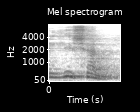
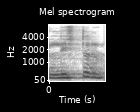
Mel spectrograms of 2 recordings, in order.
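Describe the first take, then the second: First: लिशन with no T, sh straight into the final n; silent T. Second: लिस्टन with the T pronounced after the S; wrongly sounded T. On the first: Teacher corrects the common reading, लिशन with silent T. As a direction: drop the T in लिशन. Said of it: "टी का उच्चारण नहीं होगा". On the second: Teacher quotes a common mistake, लिस्टन with T sounded. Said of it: "ये नहीं होगा". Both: Shown as a demonstration.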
